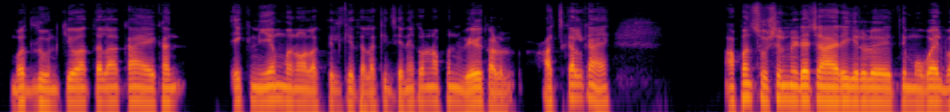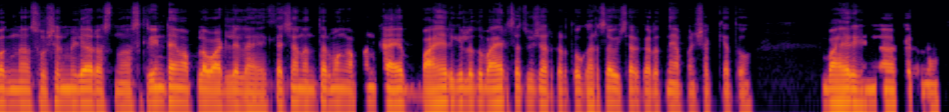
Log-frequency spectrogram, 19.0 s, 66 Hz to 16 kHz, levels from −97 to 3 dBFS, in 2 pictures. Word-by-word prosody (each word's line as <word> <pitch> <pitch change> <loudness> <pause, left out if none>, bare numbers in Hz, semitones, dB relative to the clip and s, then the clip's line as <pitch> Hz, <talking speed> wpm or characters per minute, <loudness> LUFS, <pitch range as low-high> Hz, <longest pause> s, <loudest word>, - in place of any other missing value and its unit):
बदलून 105 -1 0
किंवा 110 -1 +3
त्याला 110 +1 +2
काय 115 0 +2
आहे 105 - +1
एखान 110 +1 -1 0.6
एक 115 - -6
नियम 120 +2 +1
बनवावे 105 -2 0
लागतील 100 0 -3
की 100 - 0
चला 90 +2 -3
की 110 - -6
जेणेकरून 105 +4 -3
आपण 110 0 -3
वेळ 105 +3 +5
काढून 90 -1 0 0.4
आजकाल 130 -1 +1
काय 130 -4 +2
आहे? 105 - -2 1.2
आपण 140 +5 +3
सोशल 125 -1 0
मीडियाच्या 125 -1 +5
आहारी 115 0 +6
गेलेलो 115 0 +4
आहे. 110 -1 +5
ते 115 - 0
मोबाईल 110 +1 +3
बघणं 100 -1 -2
सोशल 100 +1 -6
मीडियावर 105 0 +3
असणं, 95 +1 -5
स्क्रीन 105 +3 -3
टाईम 110 0 +2
आपला 105 0 0
वाढलेला 95 -1 +2
आहे. 85 -1 -3
त्याच्यानंतर 100 +1 -2
मग 105 0 -3
आपण 110 +4 -6
काय 110 -2 +4
आहे? 100 - +4 0.2
बाहेर 105 +2 +3
गेलो 105 0 -1
तर 110 - 0
बाहेरचाच 105 +1 0
विचार 100 -2 -3
करतो 95 0 -3
घरचा 95 +2 -2
विचार 100 -1 -1
करत 95 -1 -2
नाही 95 -1 -2
आपण 90 0 -9
शक्यतो, 90 -1 -9 0.8
बाहेर 105 0 +5
हिडणं, 100 0 -1
फिरणं. 90 0 -6
105 Hz, 180 wpm, -28 LUFS, 95-110 Hz, 1.2 s, आहारी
